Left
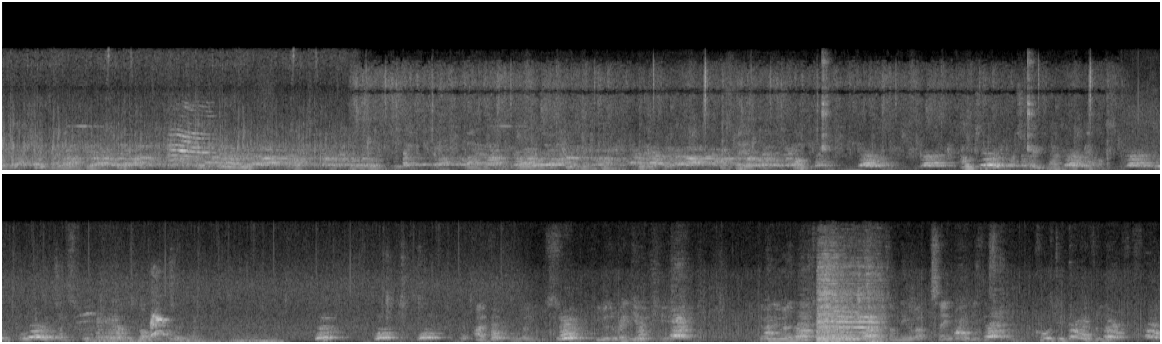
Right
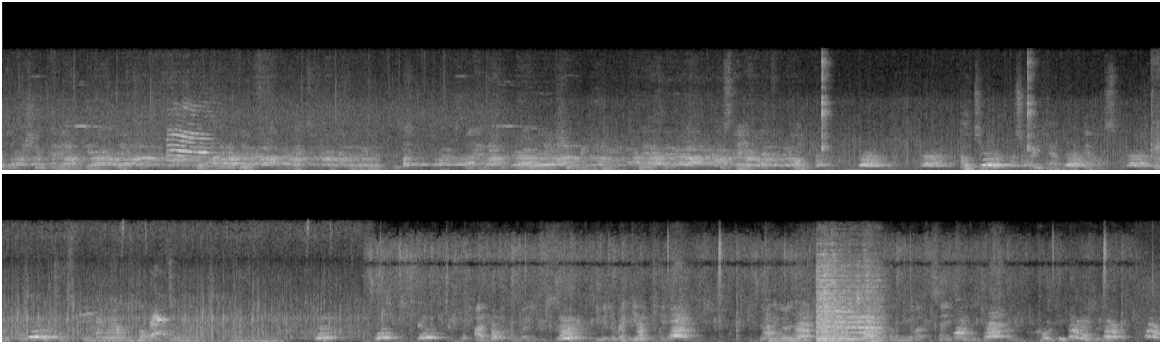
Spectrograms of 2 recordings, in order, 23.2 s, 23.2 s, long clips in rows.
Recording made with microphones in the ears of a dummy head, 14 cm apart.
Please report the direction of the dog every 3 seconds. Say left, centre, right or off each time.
right, right, right, centre, left, centre, right, right.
